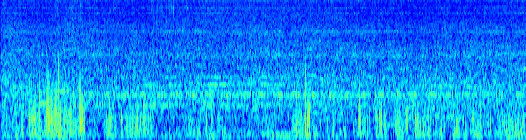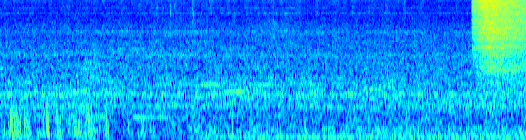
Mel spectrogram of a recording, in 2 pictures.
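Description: Diesel engine of an Orion V transit bus running with a steady low drone as the bus creeps forward. Irregular knocks and thumps come through over the first six seconds, then the drone carries on alone.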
